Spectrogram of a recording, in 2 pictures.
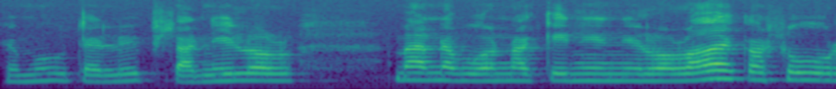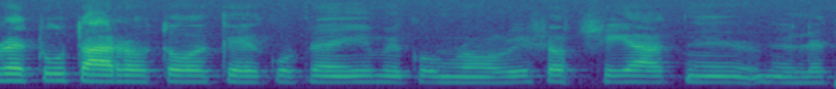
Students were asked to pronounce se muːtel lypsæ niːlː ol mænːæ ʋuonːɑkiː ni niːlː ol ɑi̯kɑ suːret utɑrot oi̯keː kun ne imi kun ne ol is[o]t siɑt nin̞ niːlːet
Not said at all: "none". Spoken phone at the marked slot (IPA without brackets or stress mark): o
